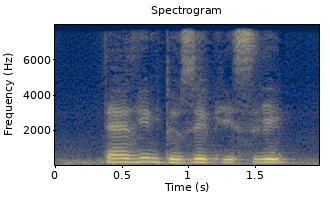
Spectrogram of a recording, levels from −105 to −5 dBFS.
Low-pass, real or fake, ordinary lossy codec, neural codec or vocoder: none; fake; none; codec, 16 kHz, 1 kbps, FunCodec, trained on LibriTTS, 50 frames a second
